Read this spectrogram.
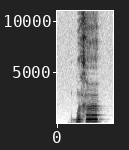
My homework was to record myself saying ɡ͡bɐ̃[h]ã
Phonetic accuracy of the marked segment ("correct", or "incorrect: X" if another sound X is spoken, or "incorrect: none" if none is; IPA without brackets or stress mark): incorrect: x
